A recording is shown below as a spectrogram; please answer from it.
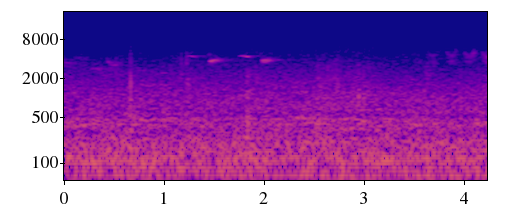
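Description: Honey bees fill the air with a steady, low, droning hum of many wings.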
